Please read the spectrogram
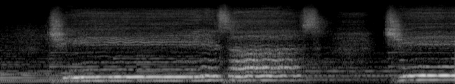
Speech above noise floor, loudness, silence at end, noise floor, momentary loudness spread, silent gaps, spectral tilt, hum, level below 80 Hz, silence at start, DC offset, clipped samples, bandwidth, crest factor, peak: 25 dB; -24 LUFS; 0 s; -46 dBFS; 19 LU; none; -4.5 dB/octave; none; -66 dBFS; 0 s; under 0.1%; under 0.1%; 18 kHz; 14 dB; -10 dBFS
